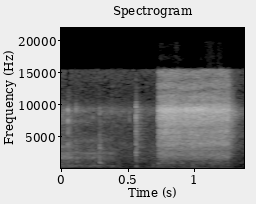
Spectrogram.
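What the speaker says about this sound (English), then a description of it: "Spray, spray." Spray bottle misting water onto type 4 natural hair during detangling: a single short, close hiss of spray lasting about half a second over quiet room tone.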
